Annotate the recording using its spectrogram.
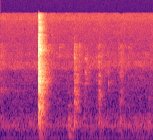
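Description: A bite into a small, dry, hard lump of edible clay: one sharp crunching crack about half a second in, then a few faint crunches as it is chewed.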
